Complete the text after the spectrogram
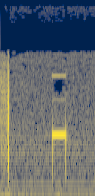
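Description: A short click, then a single brief electronic tone like one telephone keypad beep, steady and moderately loud over faint background hiss. No one speaks.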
